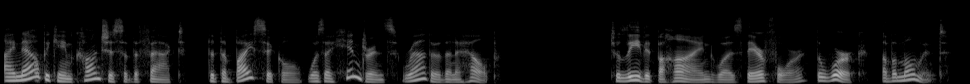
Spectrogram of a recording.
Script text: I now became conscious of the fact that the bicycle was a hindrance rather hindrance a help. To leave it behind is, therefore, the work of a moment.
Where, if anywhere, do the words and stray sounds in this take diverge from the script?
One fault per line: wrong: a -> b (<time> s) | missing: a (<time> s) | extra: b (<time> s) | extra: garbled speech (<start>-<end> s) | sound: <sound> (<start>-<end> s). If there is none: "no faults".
wrong: hindrance -> than (4.4 s)
wrong: is -> was (7.1 s)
